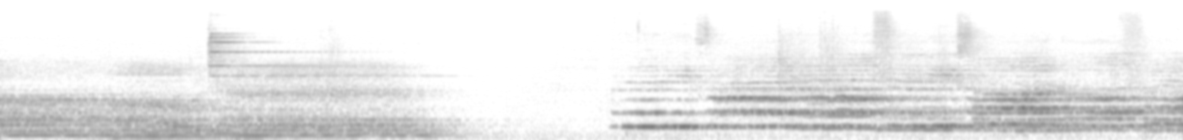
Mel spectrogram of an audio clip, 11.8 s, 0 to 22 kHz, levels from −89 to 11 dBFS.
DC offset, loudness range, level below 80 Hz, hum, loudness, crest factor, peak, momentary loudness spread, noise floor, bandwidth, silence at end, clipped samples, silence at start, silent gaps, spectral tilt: under 0.1%; 9 LU; -78 dBFS; none; -45 LUFS; 18 dB; -28 dBFS; 9 LU; -72 dBFS; 16 kHz; 0 s; under 0.1%; 0 s; none; -4 dB/octave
